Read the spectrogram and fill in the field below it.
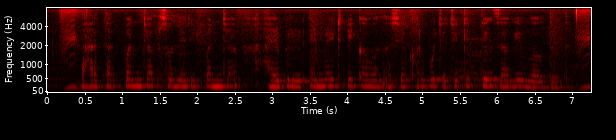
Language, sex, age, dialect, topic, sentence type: Marathi, female, 18-24, Southern Konkan, agriculture, statement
